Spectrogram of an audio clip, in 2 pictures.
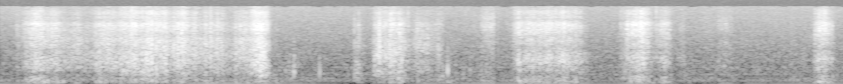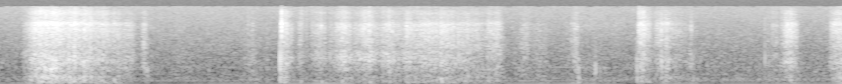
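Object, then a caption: Gel pen on lined paper notebook page. A gel pen writes Korean text on a flat, lined paper notebook page, its tip scratching across the paper. Bursts of bright, papery scratching come in short strokes separated by brief pauses, over a faint low steady hum.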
